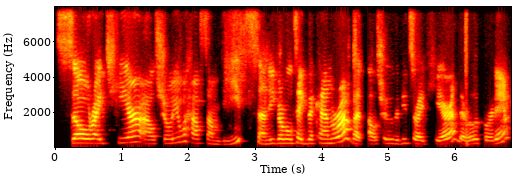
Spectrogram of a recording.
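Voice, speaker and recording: Home cook, woman with Russian accent, fairly high-pitched and bright, chatty and explanatory, casual demo delivery. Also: moderate pace. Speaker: home cook leading an online cooking class. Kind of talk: casual cooking demonstration. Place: indoors at home, cooking. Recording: roomy, echoey home sound.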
